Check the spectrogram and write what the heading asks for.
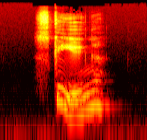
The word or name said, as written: skiing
